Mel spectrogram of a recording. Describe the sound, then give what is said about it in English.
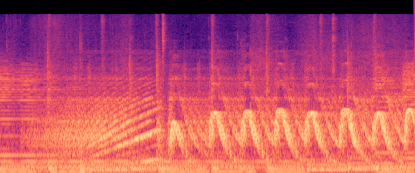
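The movie-accurate siren of a replica Mad Max police car winds up in a rising wail, then switches to a rapid, repeating yelp, loud over a low engine rumble, with no one speaking. “One of the other features of the car is it does have a movie accurate siren.”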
